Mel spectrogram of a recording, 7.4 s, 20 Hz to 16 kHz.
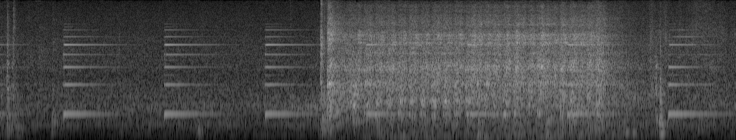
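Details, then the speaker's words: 2009 VW Passat 2.0T GDI with intermittent stalling and no restart, check engine light on: chimes then about three seconds of steady cranking that never catches, no drive signal reaching the fuel pump, fuel pump module suspected. "right now it's not starting we got no signal going to the fuel pump so it could be potentially an issue with this module"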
